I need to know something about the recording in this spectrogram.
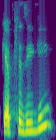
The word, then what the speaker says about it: Kebede: And in fact, you know, I read this book by Meb Kebede. That's how you Yeah.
